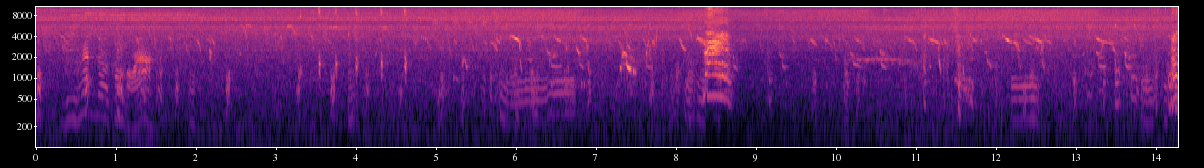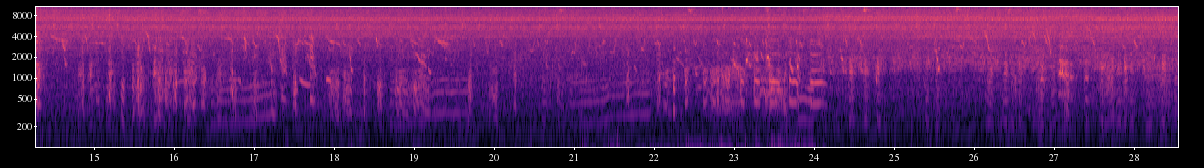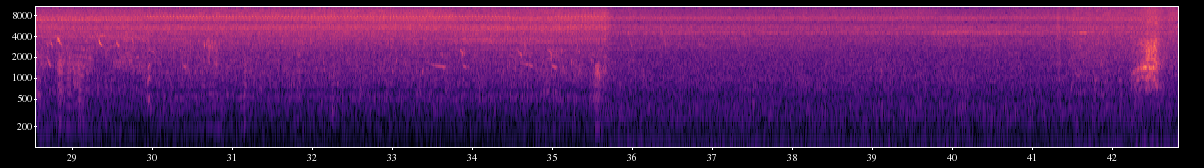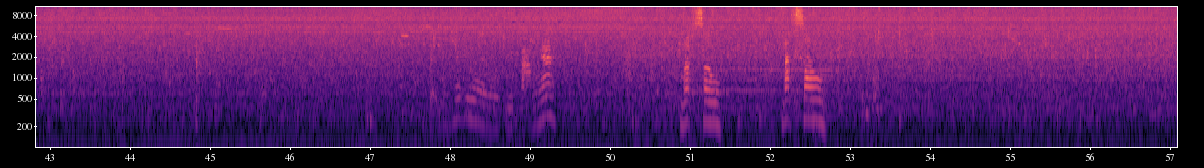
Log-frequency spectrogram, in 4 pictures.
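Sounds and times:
chickens clucking: 0.0s - 37.8s, 40.9s - 57.0s.

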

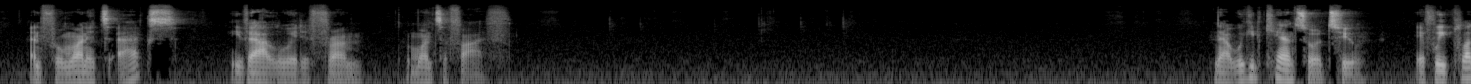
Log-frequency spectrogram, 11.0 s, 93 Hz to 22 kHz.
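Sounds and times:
stylus scratching on drawing tablet: 3.3s - 6.9s, 8.2s - 9.1s.

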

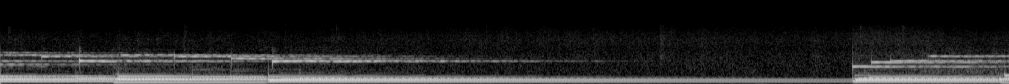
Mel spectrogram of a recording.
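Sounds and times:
sustained soft electronic chord: 0.0s - 10.0s.

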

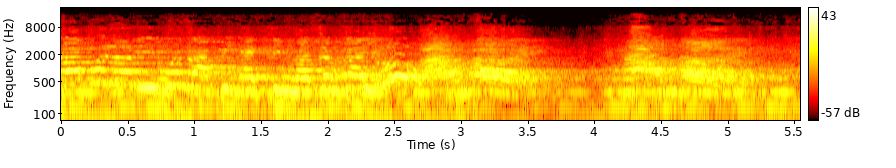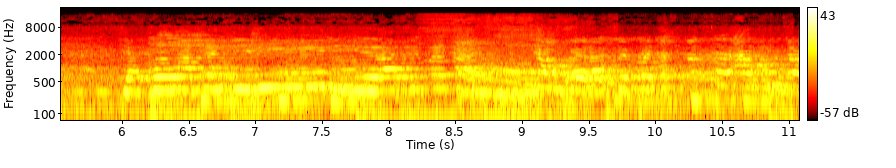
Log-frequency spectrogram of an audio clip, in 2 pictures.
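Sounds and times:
group of people talking: 0.0s - 11.0s.

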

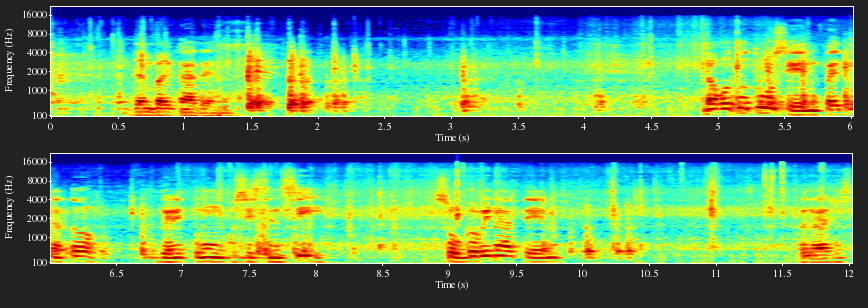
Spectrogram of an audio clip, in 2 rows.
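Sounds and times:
soft sizzle from pan: 0.0s - 12.0s.

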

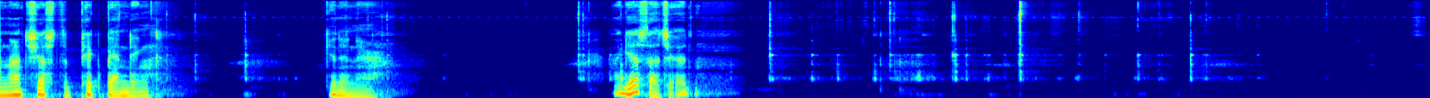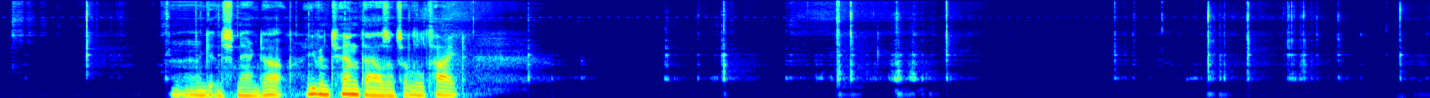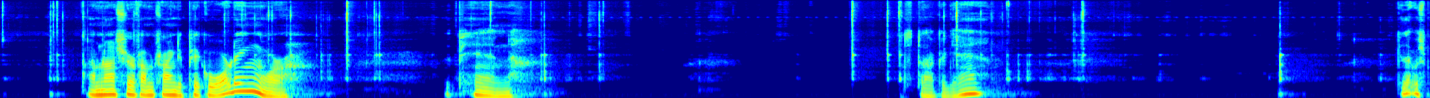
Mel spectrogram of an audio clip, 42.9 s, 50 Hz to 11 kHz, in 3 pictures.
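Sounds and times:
lock pick clicking and scraping: 7.7s - 12.2s, 22.5s - 23.9s, 25.4s - 29.5s, 30.9s - 32.6s, 33.4s - 34.8s, 37.1s - 39.9s.

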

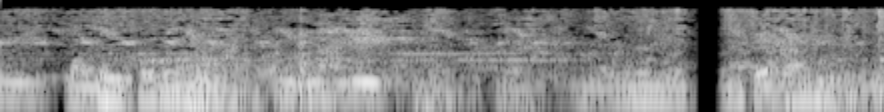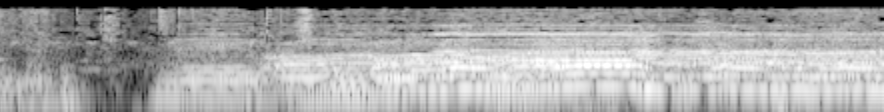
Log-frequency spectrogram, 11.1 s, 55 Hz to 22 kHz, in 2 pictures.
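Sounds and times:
man chanting held notes: 0.0s - 11.0s.

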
